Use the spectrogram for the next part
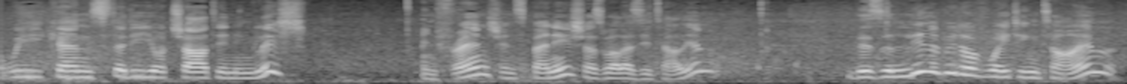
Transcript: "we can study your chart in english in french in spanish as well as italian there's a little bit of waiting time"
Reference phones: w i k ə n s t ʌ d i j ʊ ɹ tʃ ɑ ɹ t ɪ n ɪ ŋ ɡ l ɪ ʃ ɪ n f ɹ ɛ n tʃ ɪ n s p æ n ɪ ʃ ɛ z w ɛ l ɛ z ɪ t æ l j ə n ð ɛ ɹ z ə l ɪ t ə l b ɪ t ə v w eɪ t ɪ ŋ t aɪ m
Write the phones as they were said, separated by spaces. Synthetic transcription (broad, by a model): w i k ə n s t ʌ d i j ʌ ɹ tʃ ɑ ɹ t ɪ n ɪ ŋ ɡ l ɪ ʃ ɪ n f ɹ ɛ n tʃ ɪ n s p æ n ɪ ʃ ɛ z w ɛ l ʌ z ɪ t æ l j ə n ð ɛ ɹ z ə l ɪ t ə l b ɪ t ə v w eɪ t ɪ ŋ t aɪ m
